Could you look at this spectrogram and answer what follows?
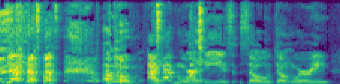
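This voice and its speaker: A woman's voice: mid-range voice, animated, slow, a bit bright. Female host, casual, giggly, lots of ums, mic set back from her. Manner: giggly, many fillers and restarts. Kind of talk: casual chat. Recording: distant mic.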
